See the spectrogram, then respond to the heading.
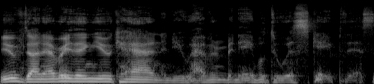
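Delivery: sinister, ominous, creepy zombie voice. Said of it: "such ominous, creepy".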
